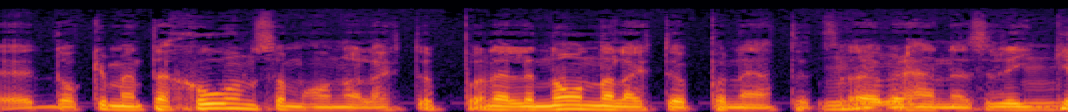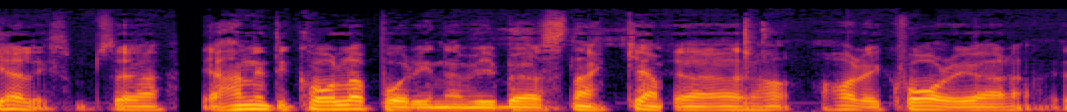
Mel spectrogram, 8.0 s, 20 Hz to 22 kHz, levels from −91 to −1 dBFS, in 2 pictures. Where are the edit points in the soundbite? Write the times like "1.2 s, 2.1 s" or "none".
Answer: 4.7 s, 6.5 s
